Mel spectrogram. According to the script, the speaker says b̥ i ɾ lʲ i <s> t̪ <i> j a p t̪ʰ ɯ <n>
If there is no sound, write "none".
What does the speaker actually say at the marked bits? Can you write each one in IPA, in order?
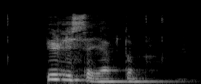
s, ɛ, m

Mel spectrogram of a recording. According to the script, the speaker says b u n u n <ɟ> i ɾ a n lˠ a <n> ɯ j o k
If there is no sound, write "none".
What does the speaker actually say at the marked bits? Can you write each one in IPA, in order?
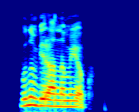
b, m

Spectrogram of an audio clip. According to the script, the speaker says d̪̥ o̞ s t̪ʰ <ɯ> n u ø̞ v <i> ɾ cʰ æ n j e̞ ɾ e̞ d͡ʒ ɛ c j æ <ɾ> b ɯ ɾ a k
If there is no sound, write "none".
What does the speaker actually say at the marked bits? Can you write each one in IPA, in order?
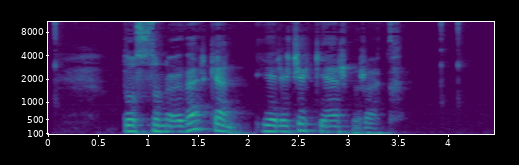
u, æ, ɾ

